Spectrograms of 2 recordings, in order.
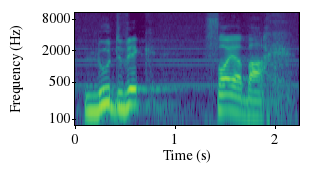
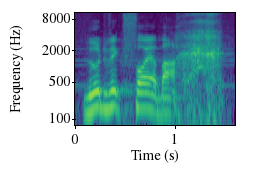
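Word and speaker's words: Ludwig Feuerbach: famous atheist named now since I grew up in a Germanic country I can actually pronounce his name but don't worry about it his name is ludvik foak ludvik foak everything's in German isn't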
